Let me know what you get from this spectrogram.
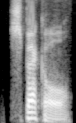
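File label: "speckle", American English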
